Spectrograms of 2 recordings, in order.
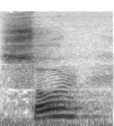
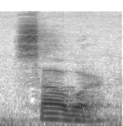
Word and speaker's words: sour: is some sour okay that incorrect pronunciation is sore and correct pronunciation is sour grapes are sour sorna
